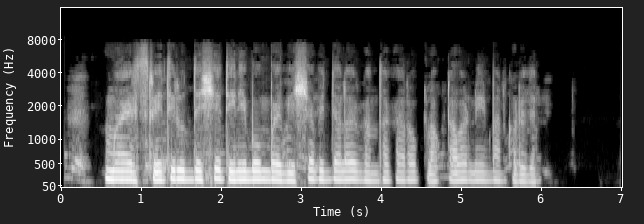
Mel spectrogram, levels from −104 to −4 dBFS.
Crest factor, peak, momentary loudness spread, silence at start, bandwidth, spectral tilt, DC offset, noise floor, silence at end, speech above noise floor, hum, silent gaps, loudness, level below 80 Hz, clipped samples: 14 dB; 0 dBFS; 12 LU; 0.15 s; 7 kHz; -7.5 dB/octave; under 0.1%; -89 dBFS; 1 s; 75 dB; none; none; -14 LUFS; -52 dBFS; under 0.1%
